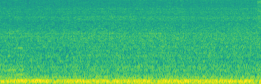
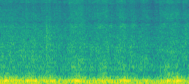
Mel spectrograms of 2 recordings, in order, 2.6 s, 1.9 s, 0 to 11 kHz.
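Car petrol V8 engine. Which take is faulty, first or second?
second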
